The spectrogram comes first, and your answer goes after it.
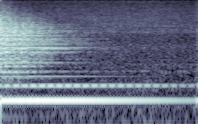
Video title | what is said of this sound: La fabrication des boites aux lettre pour durer des centaine d'annnées incassable | si on donne un grand coup c'est bien plus résistant aux chocs et aux différentes attaques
